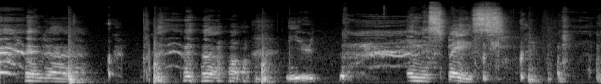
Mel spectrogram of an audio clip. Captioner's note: laughing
